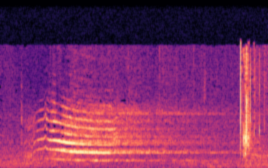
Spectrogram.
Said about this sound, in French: Un orque.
